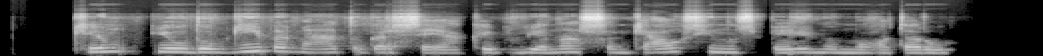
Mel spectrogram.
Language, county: Lithuanian, Klaipėda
